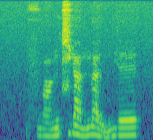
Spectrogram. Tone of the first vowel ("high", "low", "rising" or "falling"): rising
